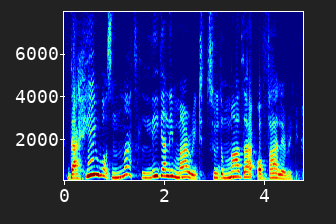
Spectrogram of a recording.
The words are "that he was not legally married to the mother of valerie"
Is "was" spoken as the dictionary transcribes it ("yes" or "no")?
yes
